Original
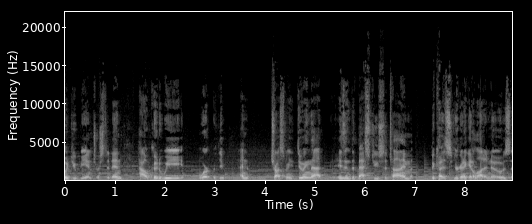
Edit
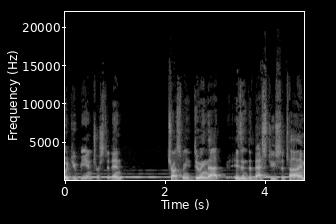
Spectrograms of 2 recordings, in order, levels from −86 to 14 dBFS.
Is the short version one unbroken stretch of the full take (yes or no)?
no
